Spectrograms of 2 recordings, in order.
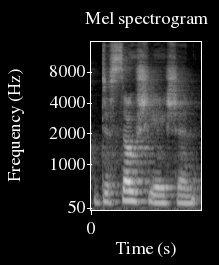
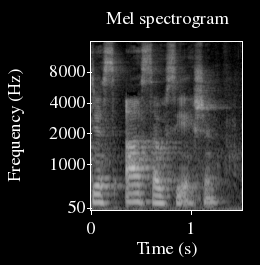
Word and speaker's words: dissociation: So it's pronounced dissociation and not disassociation.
